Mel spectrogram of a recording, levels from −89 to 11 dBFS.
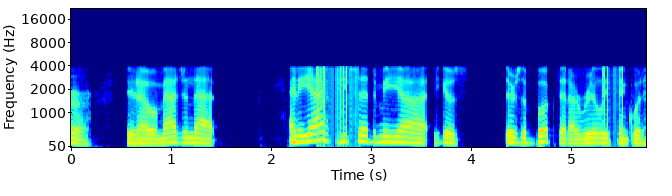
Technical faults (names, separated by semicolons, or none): bit errors on a digital phone line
